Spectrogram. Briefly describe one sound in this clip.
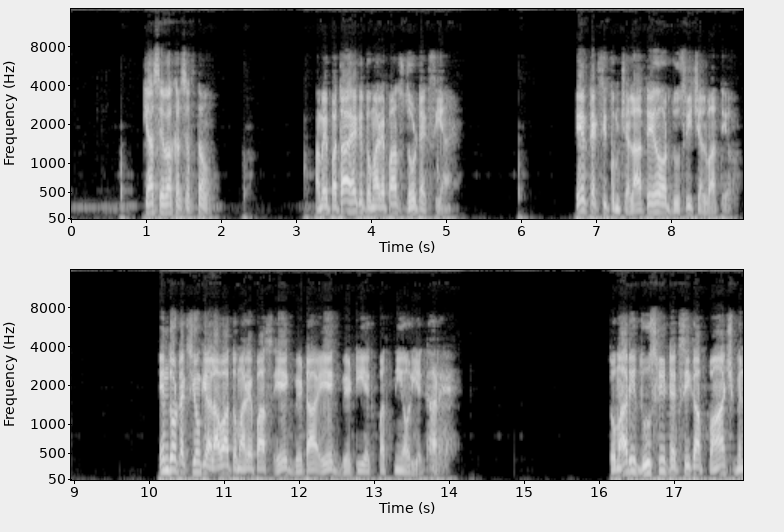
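A middle-aged man speaks sternly and forcefully, close by.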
